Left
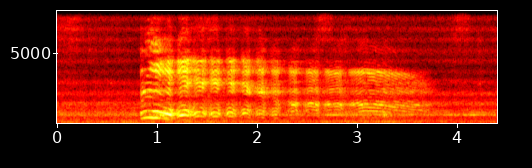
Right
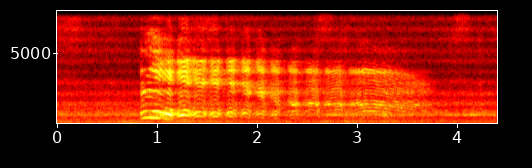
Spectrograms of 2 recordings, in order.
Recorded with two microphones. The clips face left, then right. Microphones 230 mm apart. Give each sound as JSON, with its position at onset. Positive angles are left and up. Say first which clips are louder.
{"t": 0.8, "sound": "laughter", "louder": "right 1 dB", "side_deg": 0, "distance_m": 0.7}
